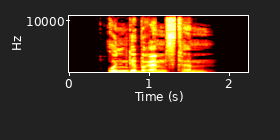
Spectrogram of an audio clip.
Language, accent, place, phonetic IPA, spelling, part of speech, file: German, Germany, Berlin, [ˈʊnɡəbʁɛmstəm], ungebremstem, adjective, De-ungebremstem.ogg
- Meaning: strong dative masculine/neuter singular of ungebremst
